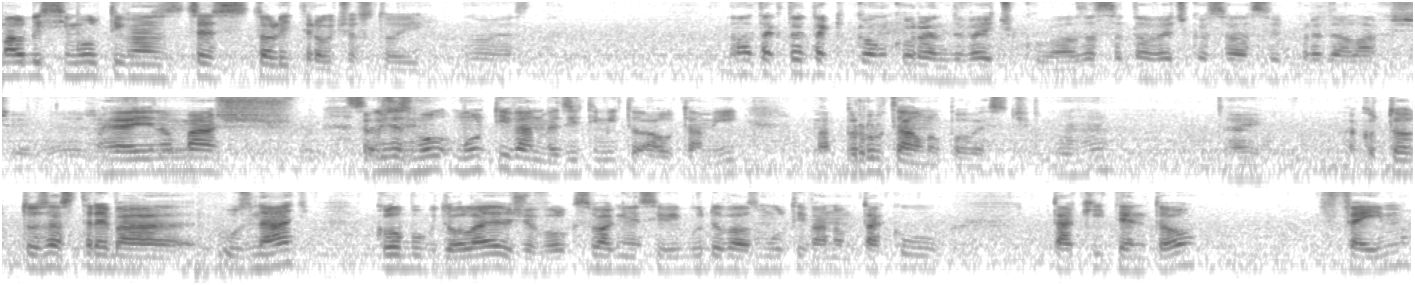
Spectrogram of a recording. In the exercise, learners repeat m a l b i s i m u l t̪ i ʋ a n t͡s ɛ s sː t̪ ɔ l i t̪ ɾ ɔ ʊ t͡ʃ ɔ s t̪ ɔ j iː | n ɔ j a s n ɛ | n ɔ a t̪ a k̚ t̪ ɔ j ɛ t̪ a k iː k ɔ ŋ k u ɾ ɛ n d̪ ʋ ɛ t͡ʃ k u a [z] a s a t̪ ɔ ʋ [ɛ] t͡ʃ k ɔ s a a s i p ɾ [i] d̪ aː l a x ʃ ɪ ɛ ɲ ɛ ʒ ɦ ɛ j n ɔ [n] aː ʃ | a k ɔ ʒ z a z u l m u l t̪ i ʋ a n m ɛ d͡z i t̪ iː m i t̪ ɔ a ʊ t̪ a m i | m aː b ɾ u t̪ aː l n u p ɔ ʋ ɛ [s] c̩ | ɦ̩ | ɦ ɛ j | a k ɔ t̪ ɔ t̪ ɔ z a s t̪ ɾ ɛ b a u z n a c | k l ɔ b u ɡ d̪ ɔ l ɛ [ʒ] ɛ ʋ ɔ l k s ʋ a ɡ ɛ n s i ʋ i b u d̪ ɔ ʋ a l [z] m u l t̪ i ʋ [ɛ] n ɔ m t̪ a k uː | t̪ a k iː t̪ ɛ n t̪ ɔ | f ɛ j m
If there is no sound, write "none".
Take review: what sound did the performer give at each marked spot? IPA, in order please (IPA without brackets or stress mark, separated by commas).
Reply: z, ɛ, ɛ, m, s, ʒ, z, a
